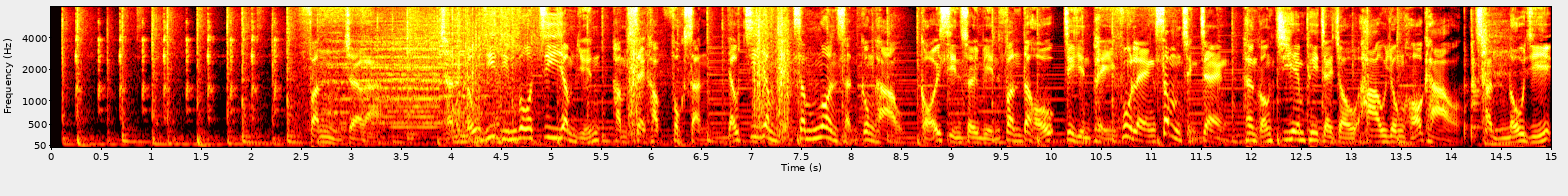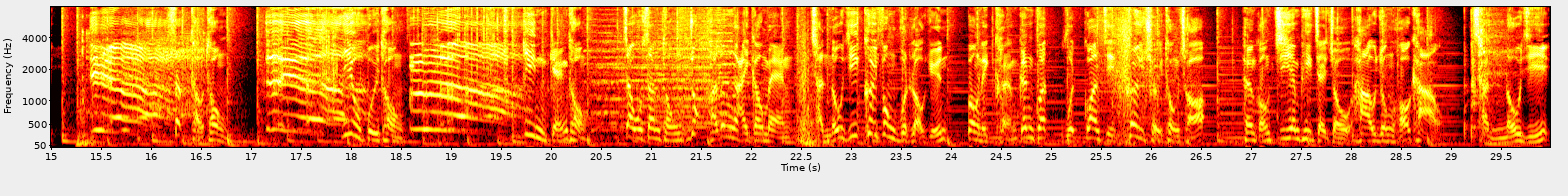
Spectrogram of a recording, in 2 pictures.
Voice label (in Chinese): 粵語男聲; 陳老二滋陰丸．活絡丸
